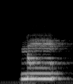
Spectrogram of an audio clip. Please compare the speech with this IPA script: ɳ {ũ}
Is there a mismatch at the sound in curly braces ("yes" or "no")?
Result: no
